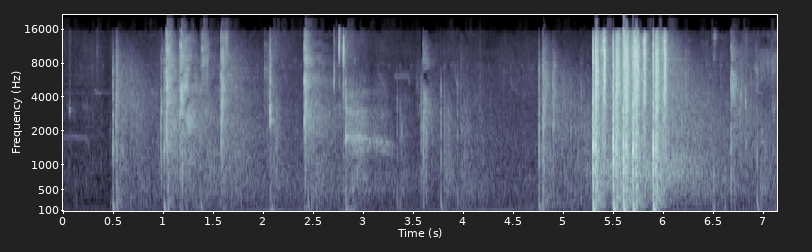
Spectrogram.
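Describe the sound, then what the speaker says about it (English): Gunfire in the military shooter game ARMA Reforger, scattered single shots and cracks building into a rapid close burst of automatic fire near the end, with no talk. "I just heard gunfire."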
